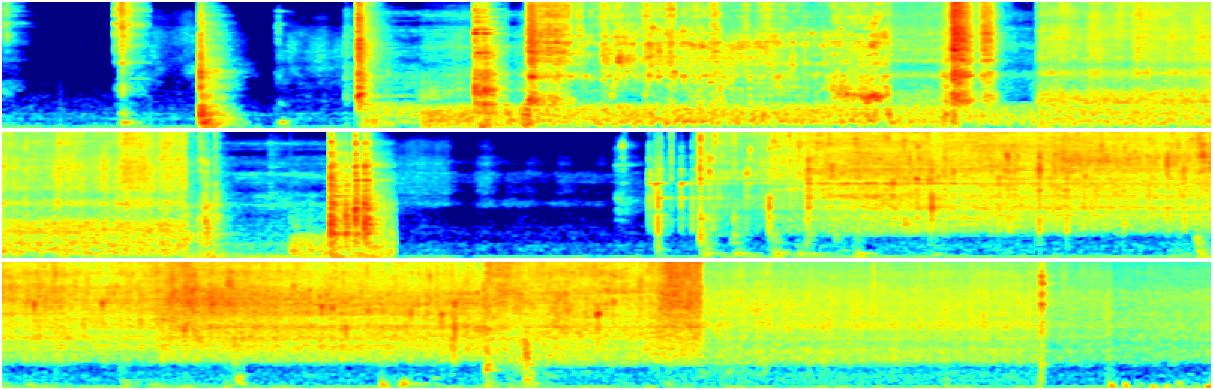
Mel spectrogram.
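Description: A few sharp taps in a steel mixer-grinder jar, then about eight seconds of uneven noise from the jar. After a short silence, fat melting and sizzling in a stainless steel pan, a steady hiss that softens a few seconds before the end.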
